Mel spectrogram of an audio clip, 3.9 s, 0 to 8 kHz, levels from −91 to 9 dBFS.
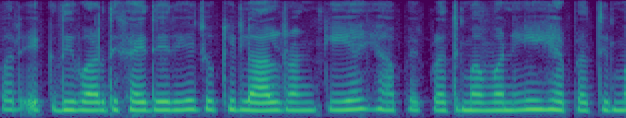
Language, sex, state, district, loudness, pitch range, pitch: Hindi, female, Uttar Pradesh, Etah, -24 LUFS, 205-220 Hz, 215 Hz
